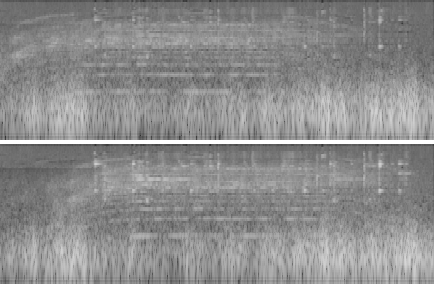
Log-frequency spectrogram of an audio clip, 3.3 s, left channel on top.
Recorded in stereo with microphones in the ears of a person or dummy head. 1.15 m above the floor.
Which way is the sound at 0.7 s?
25° right (ahead or behind).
